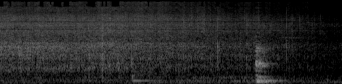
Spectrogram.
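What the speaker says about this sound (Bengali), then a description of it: "জল দিয়ে দিচ্ছি এর মধ্যে।" Water poured into a hot cooking pan while making a Bengali prawn and taro-stem dish brings a steady close sizzle and a brief splash near the end.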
